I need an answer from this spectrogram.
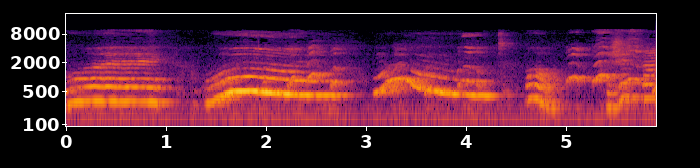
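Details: A 5-week-old female German Shepherd puppy with a purple collar, from Ibon Jipo-Me and Witch von Wendelin, howls in long, arching tones, followed by quicker wavering yelps at the end.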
